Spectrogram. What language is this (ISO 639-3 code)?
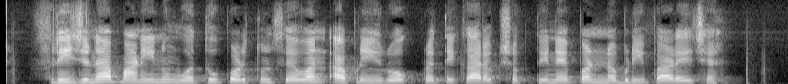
guj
